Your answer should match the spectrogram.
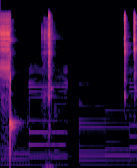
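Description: Intro music with steady held notes, marked by a sharp pop just after the start and a softer low thud a little later; the music dips briefly about a second in, then carries on.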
